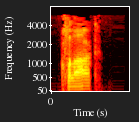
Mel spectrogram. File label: "clock", English; nouns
